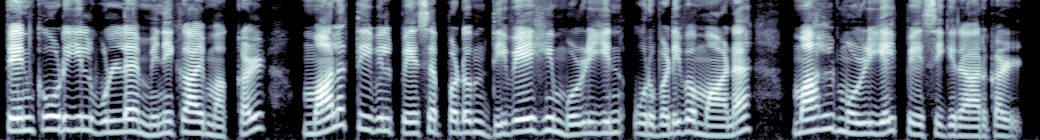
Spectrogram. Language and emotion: Tamil, neutral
